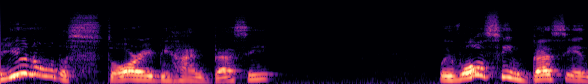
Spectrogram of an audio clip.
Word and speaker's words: Bessie: she acquired her name Bessie was more known as or pronounced as BSE which stands for basic service equipment now if you were to pronounce BSC as a word it would sound like Bessie so there you have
